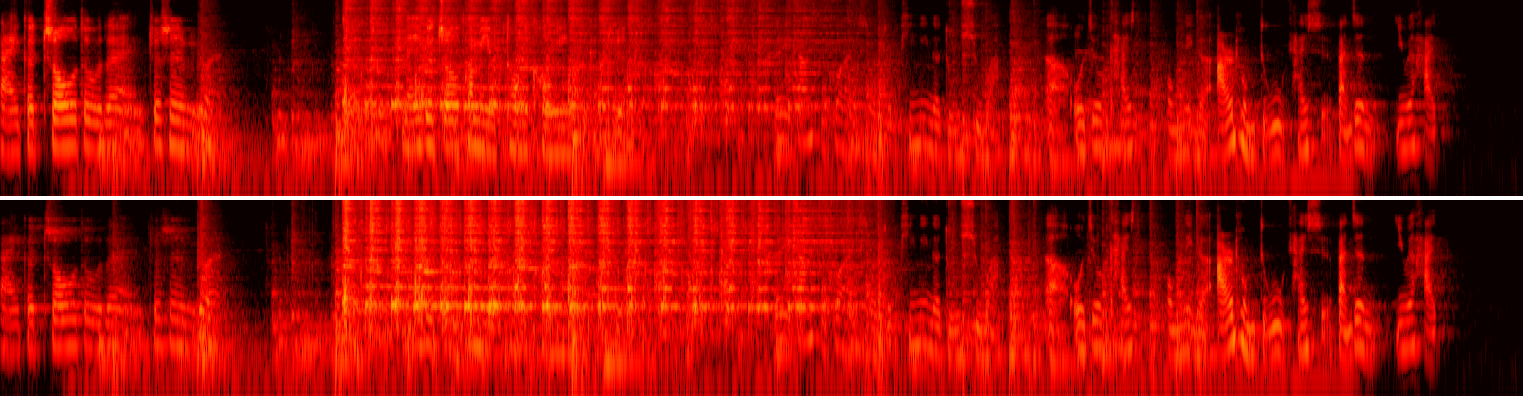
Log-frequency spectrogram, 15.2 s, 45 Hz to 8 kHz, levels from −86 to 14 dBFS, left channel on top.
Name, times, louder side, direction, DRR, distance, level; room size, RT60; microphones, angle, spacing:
voice 1, 0.0-2.1 2.8-2.9 3.4-6.4 11.1-11.3, left 8 dB, 85° left, 0.5 m, -39 dB
sound 1, 0.6-13.5, equal, 60° left, 4.5 m, -63 dB
sound 2, 1.0-4.0 4.5-7.3 7.6-12.6, right 1 dB, 45° right, 1.5 m, -48 dB
sound 3, 3.4-8.8, right 8 dB, 85° right, 0.8 m, -33 dB
voice 2, 7.7-10.0 10.4-11.3 11.7-14.4, right 2 dB, 15° right, 0.4 m, -43 dB
15.5 x 6.6 x 8.1 m
head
